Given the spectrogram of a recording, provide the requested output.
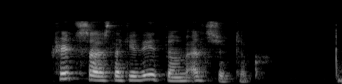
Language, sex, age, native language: Icelandic, female, 50-59, Icelandic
